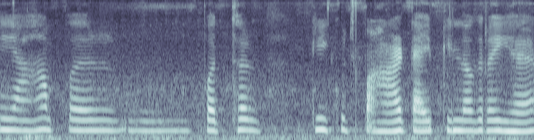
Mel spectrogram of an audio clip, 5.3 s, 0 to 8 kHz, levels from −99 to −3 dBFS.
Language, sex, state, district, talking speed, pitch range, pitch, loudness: Hindi, female, Maharashtra, Chandrapur, 125 wpm, 210-230 Hz, 220 Hz, -19 LUFS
